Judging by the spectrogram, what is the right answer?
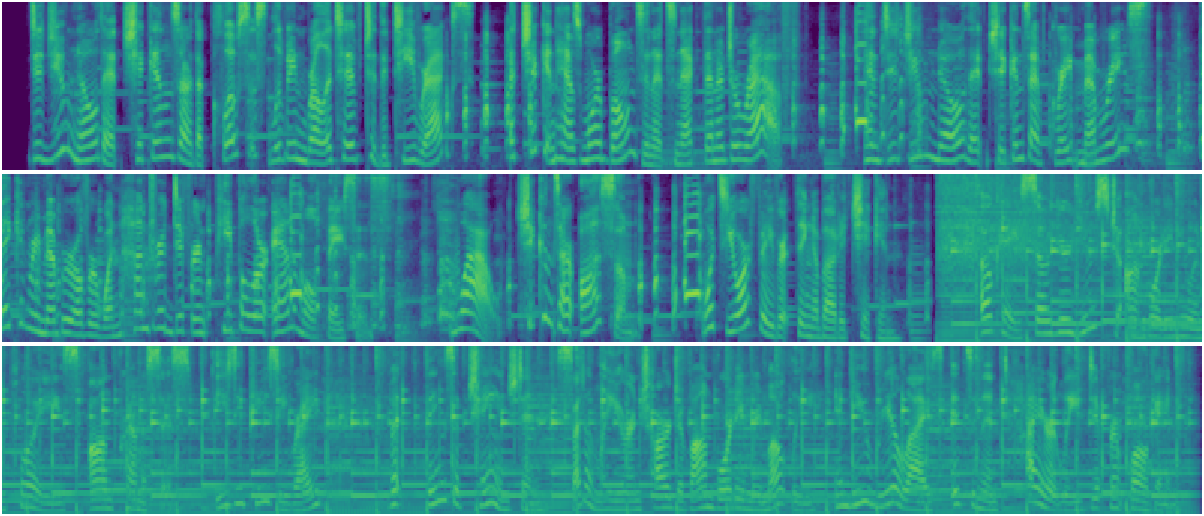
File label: eLearning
